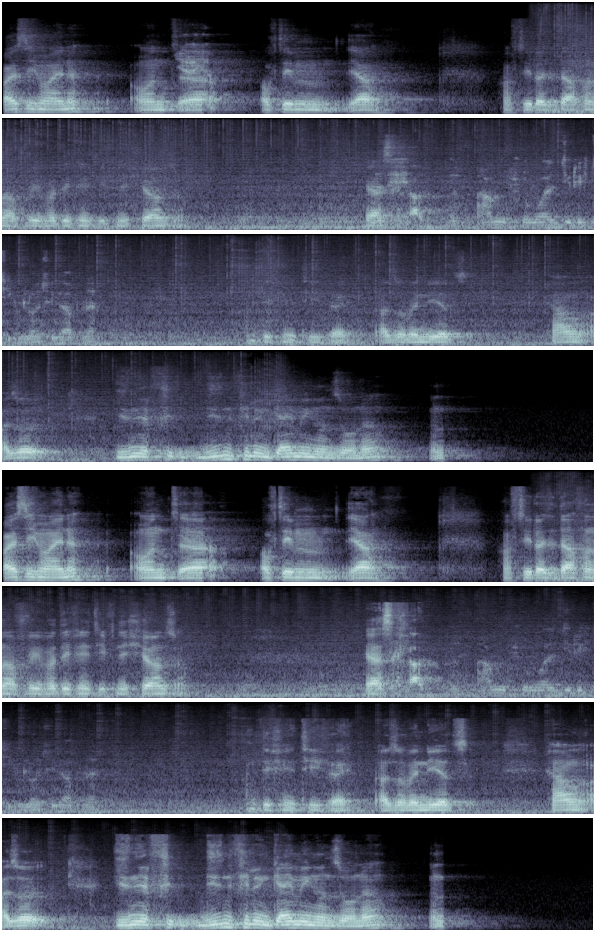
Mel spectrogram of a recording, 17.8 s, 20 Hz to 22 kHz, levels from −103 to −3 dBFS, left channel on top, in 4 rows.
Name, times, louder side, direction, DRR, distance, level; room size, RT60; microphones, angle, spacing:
voice 1, 0.0-1.7 1.9-3.0 3.8-5.9 7.2-7.7 10.7-12.4 13.0-16.6, right 4 dB, 60° right, 0.7 m, -25 dB
voice 2, 1.3-1.6 7.1-7.5 7.8-9.6, left 2 dB, 70° left, 1.9 m, -39 dB
Crackle, 3.9-15.5, left 1 dB, 40° left, 5.1 m, -43 dB
28.5 x 17.0 x 6.6 m
head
